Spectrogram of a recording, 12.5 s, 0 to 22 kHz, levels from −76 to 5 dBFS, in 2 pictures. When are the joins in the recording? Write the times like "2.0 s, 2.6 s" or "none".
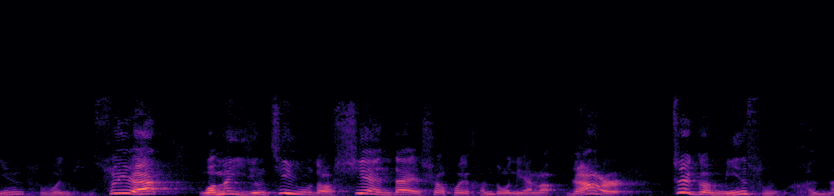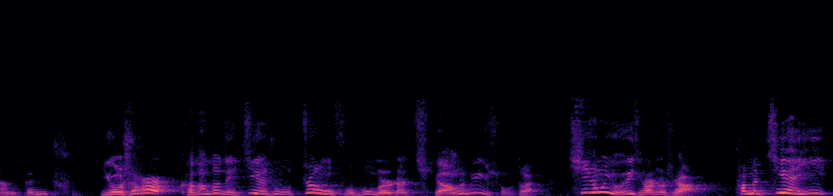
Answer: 10.4 s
